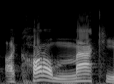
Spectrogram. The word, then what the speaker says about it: iconomachy: Yeah, Iconomaki is the term I think is better. It's Iconomachy. So the struggle over images rather than iconoclasm, which is the actual destruction of images.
